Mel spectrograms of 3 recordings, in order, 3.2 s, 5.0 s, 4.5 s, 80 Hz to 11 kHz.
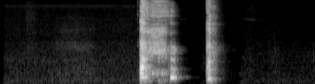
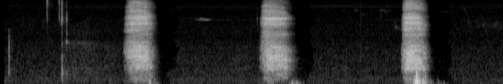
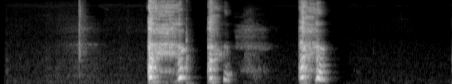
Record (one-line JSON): {"cough_length": "3.2 s", "cough_amplitude": 32768, "cough_signal_mean_std_ratio": 0.22, "exhalation_length": "5.0 s", "exhalation_amplitude": 20957, "exhalation_signal_mean_std_ratio": 0.3, "three_cough_length": "4.5 s", "three_cough_amplitude": 32767, "three_cough_signal_mean_std_ratio": 0.26, "survey_phase": "beta (2021-08-13 to 2022-03-07)", "age": "18-44", "gender": "Female", "wearing_mask": "No", "symptom_cough_any": true, "symptom_runny_or_blocked_nose": true, "symptom_sore_throat": true, "symptom_fatigue": true, "symptom_headache": true, "symptom_onset": "3 days", "smoker_status": "Never smoked", "respiratory_condition_asthma": false, "respiratory_condition_other": false, "recruitment_source": "Test and Trace", "submission_delay": "1 day", "covid_test_result": "Positive", "covid_test_method": "RT-qPCR", "covid_ct_value": 21.3, "covid_ct_gene": "N gene"}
